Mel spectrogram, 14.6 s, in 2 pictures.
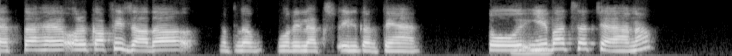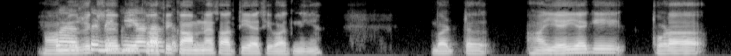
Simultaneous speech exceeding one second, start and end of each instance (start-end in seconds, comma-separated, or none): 7.8-9.4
